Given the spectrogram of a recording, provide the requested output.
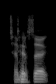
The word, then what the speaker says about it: Temasek: Temasek, is that how you say it? Yeah, Temasek.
